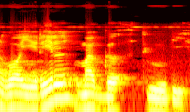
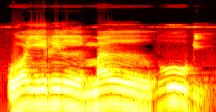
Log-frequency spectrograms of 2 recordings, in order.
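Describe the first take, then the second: First: The gh is a hard g stop. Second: The gh is a soft throaty fricative. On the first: The speaker calls it wrong. "bukan ghairil maghdubi. ... suara ge-nya itu dihilangkan" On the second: The speaker calls it right. "Sama di surat Al-Fatihah"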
